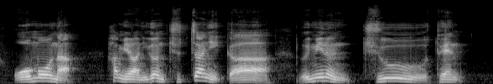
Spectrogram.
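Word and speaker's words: 主な: 일단 나가오면 발음은 오모나 하면 이건 주자니까 의미는 주된, 뭔가 주된 요소라든가 뒤에 명사 올 때 주된 할 땐 오모나, 주된 오모나.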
